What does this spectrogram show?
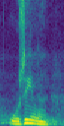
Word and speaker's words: alzina: És el cas de la L, que davant F, Z, B i V passa a pronunciar-se U. Així d'una alfàbia en deim ufabi, d'una alzina, usina, d'una albergínia, ubergini i de salvatge, suvatge.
